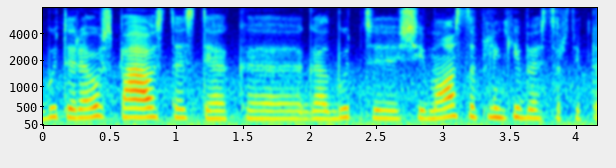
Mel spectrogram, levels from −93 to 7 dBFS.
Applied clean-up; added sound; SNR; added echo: none; none; none; none.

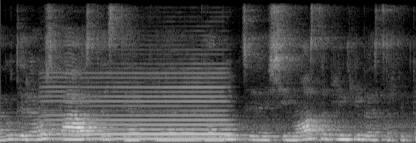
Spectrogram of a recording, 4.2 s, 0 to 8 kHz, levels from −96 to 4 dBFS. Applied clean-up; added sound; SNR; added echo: none; Bowed string instrument; 3 dB; reverberation time 0.7 s.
